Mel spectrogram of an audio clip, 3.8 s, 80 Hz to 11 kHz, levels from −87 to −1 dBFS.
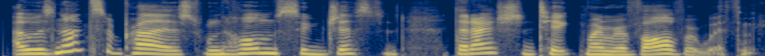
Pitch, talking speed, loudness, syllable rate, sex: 235 Hz, 235 wpm, -17 LUFS, 6.5 syllables/s, female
